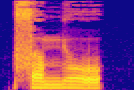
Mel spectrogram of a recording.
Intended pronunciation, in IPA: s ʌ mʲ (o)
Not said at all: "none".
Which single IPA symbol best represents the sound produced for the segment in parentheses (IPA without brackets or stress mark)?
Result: o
